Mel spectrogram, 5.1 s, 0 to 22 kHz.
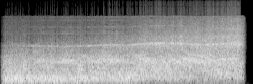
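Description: A loud, close F-22 Raptor fighter jet roars steadily with a rising high whine for about five seconds, then cuts off abruptly.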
